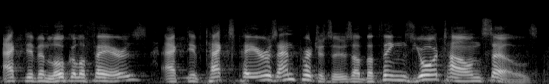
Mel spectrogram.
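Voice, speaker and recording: A man's voice: fairly high pitch, big pitch swings, measured pace, highs cut off. A man reading scripted 1950s radio announcements as the show's announcer, on a vintage broadcast recording. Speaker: radio announcer and sponsor spokesman. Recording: vintage radio broadcast, some music behind.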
